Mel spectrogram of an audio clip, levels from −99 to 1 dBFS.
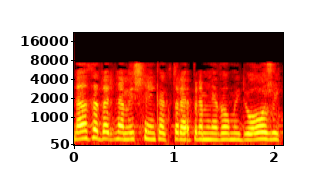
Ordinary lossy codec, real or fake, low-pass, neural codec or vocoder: MP3, 32 kbps; fake; 7.2 kHz; codec, 16 kHz, 4 kbps, X-Codec, HuBERT features, trained on general audio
